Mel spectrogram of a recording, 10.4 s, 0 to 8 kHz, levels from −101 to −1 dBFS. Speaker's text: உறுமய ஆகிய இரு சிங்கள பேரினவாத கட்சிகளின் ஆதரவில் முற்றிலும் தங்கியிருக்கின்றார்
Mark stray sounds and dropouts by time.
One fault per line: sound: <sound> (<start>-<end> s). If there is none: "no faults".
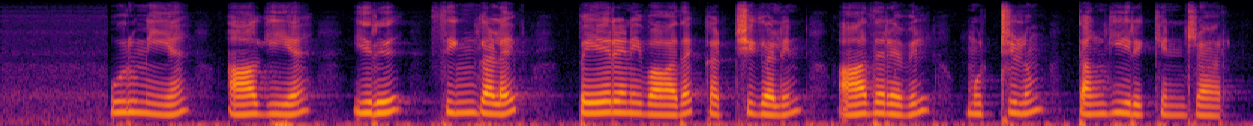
no faults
